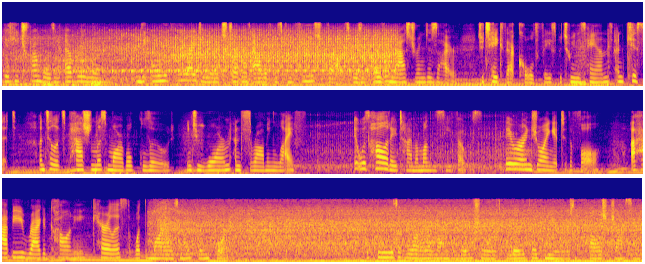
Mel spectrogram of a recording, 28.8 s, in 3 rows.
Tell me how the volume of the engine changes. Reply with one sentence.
The volume of the engine goes down, then up.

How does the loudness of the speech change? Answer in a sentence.
The volume of the speech stays about the same.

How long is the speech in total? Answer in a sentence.
You can hear the speech for 26 seconds altogether.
